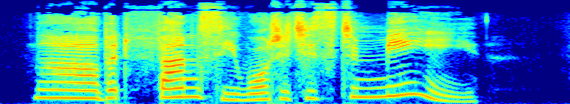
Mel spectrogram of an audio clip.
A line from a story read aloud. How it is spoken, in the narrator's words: sighed out Mrs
